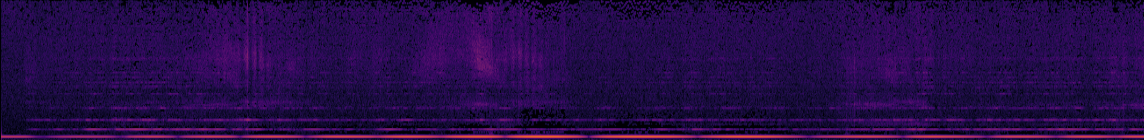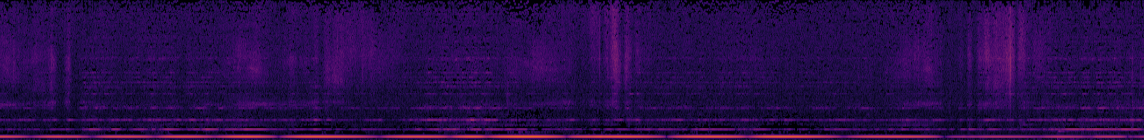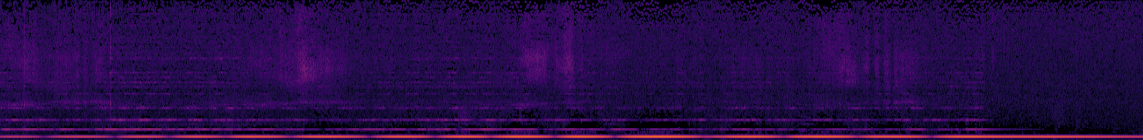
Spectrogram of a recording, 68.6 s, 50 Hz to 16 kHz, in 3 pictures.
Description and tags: Aud 8” crystal bowl
8” crystal bowl tap
bowl, crystal, tap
